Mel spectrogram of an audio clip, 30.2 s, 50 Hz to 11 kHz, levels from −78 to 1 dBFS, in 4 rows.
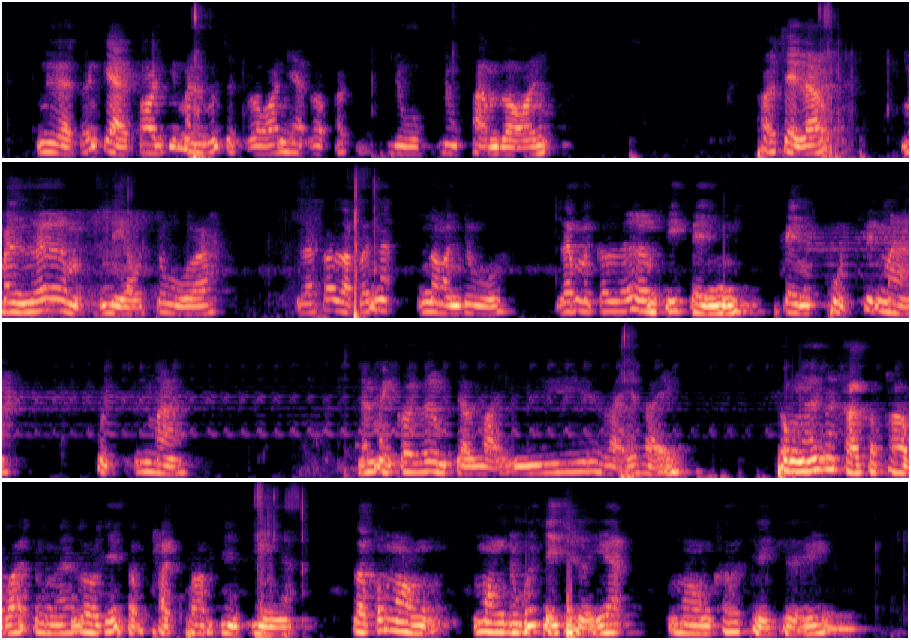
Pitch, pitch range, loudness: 175 Hz, 160-205 Hz, -16 LUFS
